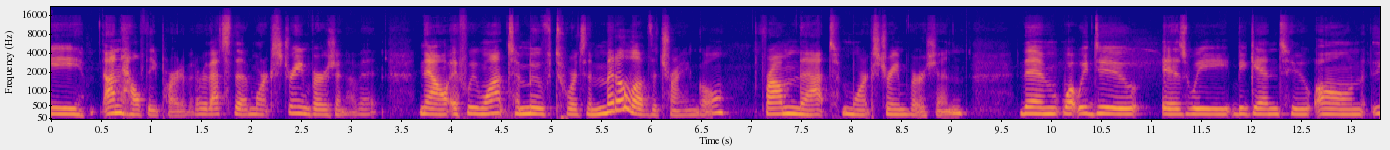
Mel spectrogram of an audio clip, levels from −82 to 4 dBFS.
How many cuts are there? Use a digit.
0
